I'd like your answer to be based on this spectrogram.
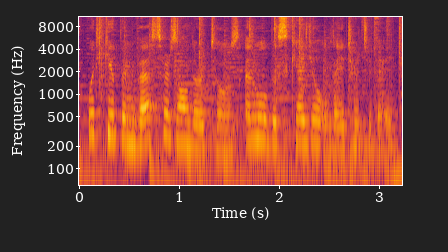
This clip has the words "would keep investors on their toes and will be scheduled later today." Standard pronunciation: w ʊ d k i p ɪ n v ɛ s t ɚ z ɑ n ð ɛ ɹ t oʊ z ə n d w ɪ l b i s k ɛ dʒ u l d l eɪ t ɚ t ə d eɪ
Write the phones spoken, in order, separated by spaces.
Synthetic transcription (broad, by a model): w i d k i p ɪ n v ɛ s t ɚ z n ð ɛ ɹ t oʊ z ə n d w ɪ l b i s k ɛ dʒ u l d l eɪ t ɚ t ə d eɪ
